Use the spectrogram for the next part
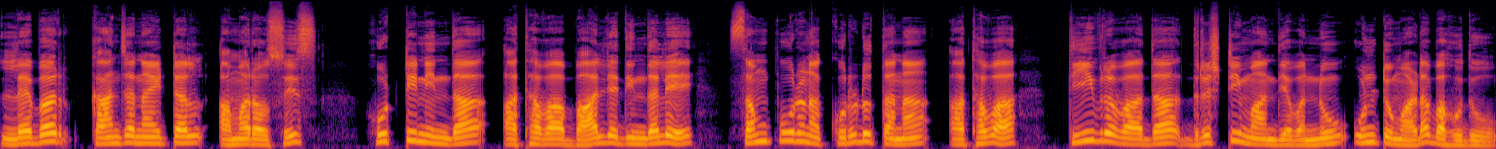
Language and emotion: Kannada, neutral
